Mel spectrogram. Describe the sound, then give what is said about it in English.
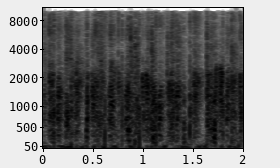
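A live audience applauds steadily for the announcement of a new app, dense overlapping hand claps forming a loud, continuous wash of noise with no voices rising above it. “Where was that applause during Porno Pest?”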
